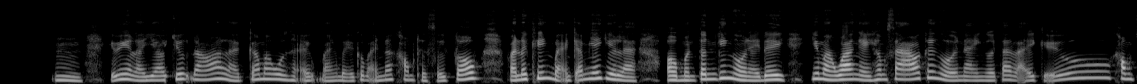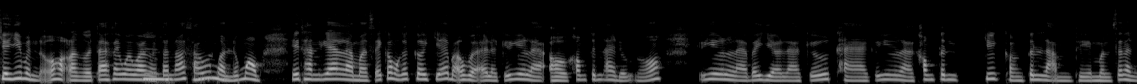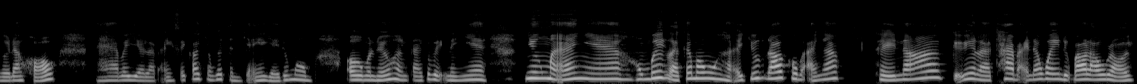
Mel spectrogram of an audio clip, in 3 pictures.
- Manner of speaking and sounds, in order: tapping; unintelligible speech; other background noise
- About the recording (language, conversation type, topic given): Vietnamese, advice, Làm thế nào để xây dựng niềm tin ban đầu trong một mối quan hệ?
